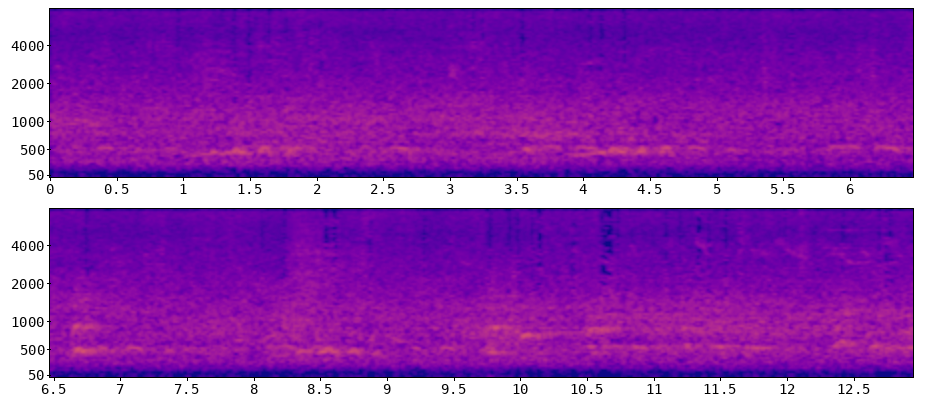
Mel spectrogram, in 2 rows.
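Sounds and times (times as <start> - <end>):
faint forest hiss: 0.0 - 12.9
bird hooting: 3.5 - 5.2, 5.8 - 7.6, 8.3 - 11.9.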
